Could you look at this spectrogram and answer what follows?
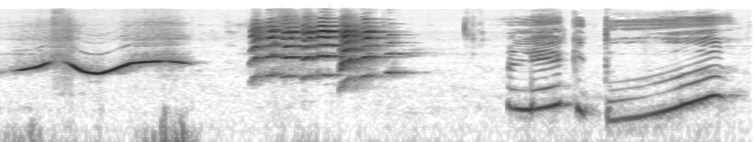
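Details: Parrot talking: a clear whistled note wavering down and up, then harsh, buzzy speech-like phrases, and finally a drawn-out voice-like phrase rising steadily in pitch, in a quiet small room.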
